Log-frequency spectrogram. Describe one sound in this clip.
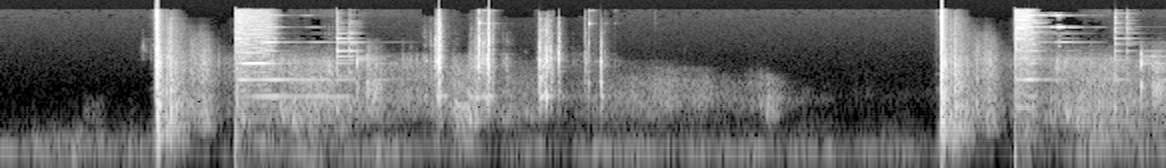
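A rifle fires loud sharp shots outdoors that echo off the hills.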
